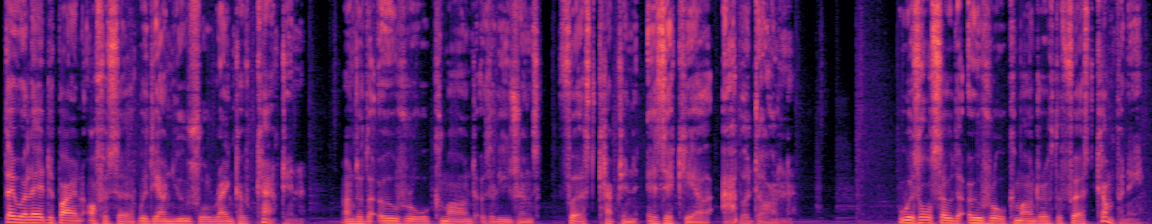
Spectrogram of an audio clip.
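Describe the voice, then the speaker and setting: A husky, low-voiced man narrates lore as a channel host, sounding expressive, mellow, and a little fast. His delivery is theatrical and florid yet self-deprecating, mixing scripted narration with chatty asides. Background music plays beneath his voice.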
